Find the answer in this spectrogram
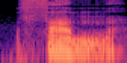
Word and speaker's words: femmes: singular form, and then you just add this S at the end, and as we said, you don't pronounce it, so you get des femmes, okay?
